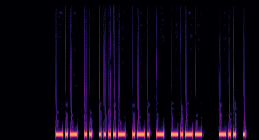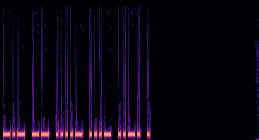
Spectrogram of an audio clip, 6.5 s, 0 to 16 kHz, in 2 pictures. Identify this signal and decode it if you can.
Morse code, heard as a keyed tone, about 40 wpm, 700 Hz. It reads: KI4RTY DE KM4VFE
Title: USA Callsign DE Callsign - 6 Characters - 40wpm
